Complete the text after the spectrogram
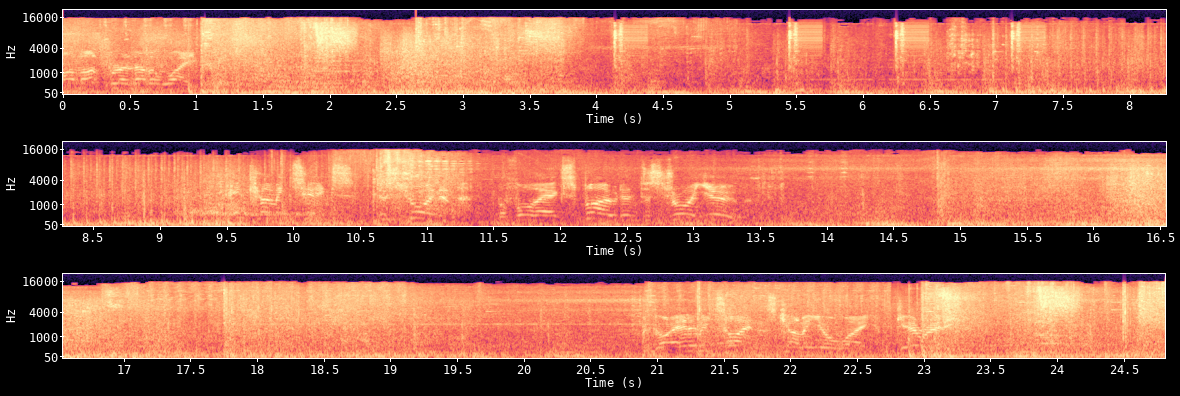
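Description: A large explosion booms close by.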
